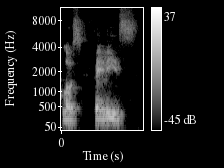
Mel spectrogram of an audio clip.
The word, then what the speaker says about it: Los Feliz: So I now pronounce that Los Feliz, which is the proper way to pronounce it, because I would pronounce it wrong.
